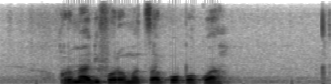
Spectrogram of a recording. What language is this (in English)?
Tswana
